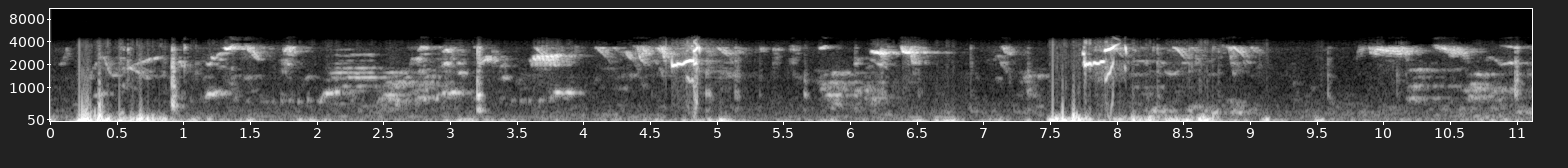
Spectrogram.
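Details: Several Yellow-billed babblers of one family call while feeding together. The chatter is dense and scratchy, with squeaky notes, and low bumps are heard at the start and near the middle.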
